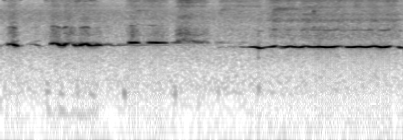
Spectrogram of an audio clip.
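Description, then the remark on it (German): A high, clear whistle imitates a hawfinch singing in a forest: one long, steady tone with small wavering pulses, dipping slightly in pitch partway through, continuing for about three seconds with no talking. “Kleiner Donner und ich waren im Wald und hörten Kernbeißer bei seinem Gesang zu.”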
